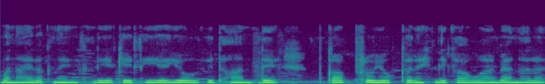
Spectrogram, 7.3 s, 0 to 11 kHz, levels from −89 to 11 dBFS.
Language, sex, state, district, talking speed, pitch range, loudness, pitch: Hindi, female, Bihar, West Champaran, 130 wpm, 245-255 Hz, -13 LUFS, 250 Hz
